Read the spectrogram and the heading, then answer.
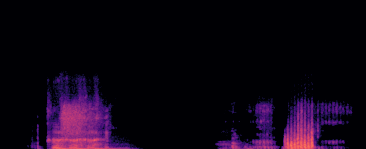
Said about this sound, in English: I heard that. That cat's adorable. Yeah, you're really desperate for attention right now.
